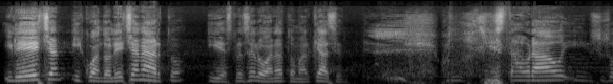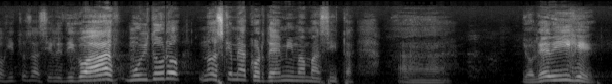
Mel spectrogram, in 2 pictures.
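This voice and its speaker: A man's voice: sits high, normal speed. A male pastor preaching a sermon in a church, acting out the voices of people he quotes. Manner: animated, acts out congregants' voices in quotes.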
